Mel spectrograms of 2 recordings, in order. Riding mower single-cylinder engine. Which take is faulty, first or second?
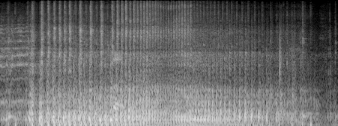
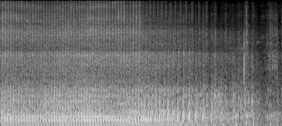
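second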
